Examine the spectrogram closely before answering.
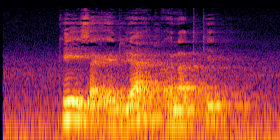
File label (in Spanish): moqoit estrellas; materiales bilingues; huellas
